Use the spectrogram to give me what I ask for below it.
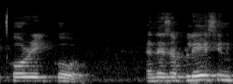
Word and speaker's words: Kozhikode: Most of them who are not aware of this sound will pronounce it as Kozhikode. So, but actually the sound is ra. Kozhikode. You're supposed to say Kozhikode.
